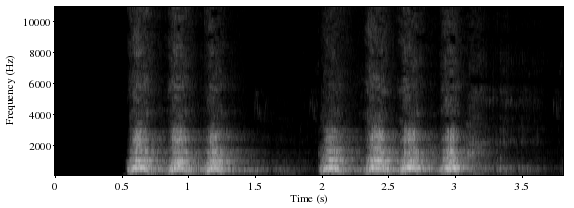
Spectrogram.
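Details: Puppy barks in two quick runs of three to four sharp, mid-pitched yaps, each run fading out, with a final bark starting at the end.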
